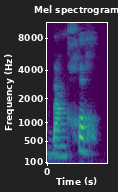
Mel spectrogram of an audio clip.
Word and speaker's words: van Gogh: no usaba su apellido que en holandés se pronuncia bahnhof vincent bajo una de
